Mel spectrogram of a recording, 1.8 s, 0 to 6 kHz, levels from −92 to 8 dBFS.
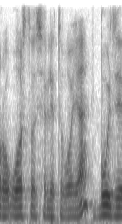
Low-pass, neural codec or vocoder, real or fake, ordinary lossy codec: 5.4 kHz; none; real; AAC, 32 kbps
